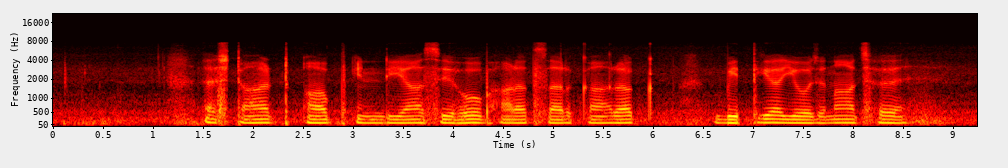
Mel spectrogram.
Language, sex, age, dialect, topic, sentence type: Maithili, male, 18-24, Bajjika, banking, statement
